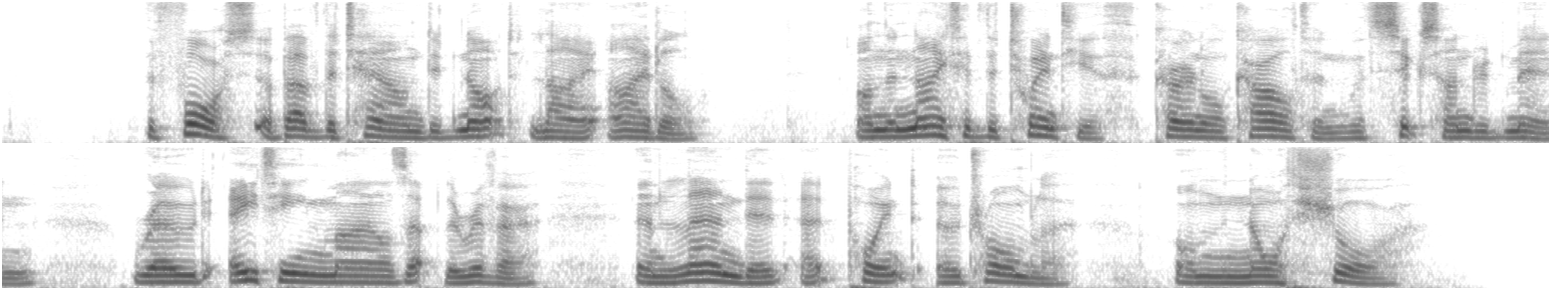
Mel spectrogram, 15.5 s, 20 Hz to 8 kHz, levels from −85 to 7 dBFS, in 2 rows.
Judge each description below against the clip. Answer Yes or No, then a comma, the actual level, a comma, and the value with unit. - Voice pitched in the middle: Yes, medium, 145 Hz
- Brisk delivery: No, average, 145 wpm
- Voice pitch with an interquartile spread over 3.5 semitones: No, average, 3.2 semitones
